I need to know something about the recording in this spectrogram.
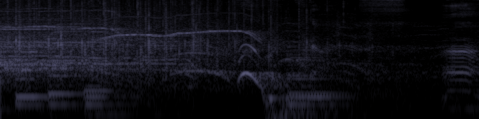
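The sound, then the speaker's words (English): An audience breaks into steady applause, a dense wash of clapping that runs the whole length, with a few whoops and cheers rising above it and a brief swell near the end. “Yeah, I would like it if you clap.”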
